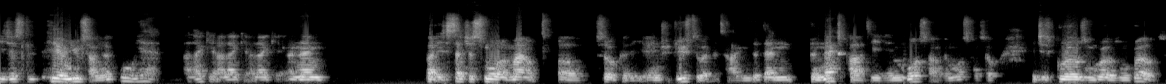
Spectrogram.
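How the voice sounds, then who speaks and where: A man with a Welsh accent at medium pitch, talking at a very fast pace. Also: fairly even intonation. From Wales. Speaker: podcast guest. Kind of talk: casual chat. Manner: halting.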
